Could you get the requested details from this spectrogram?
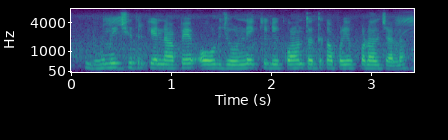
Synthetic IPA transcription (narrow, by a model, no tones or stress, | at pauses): bʱuːmit͡ʃʰɪt̪ɾəkenaːpeʔɔːɾd͡ʒoːɽnekeliekɔːnt̪əd̪ʱkapɾəjoɡ̚pɐɽəld͡ʒaːlaː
